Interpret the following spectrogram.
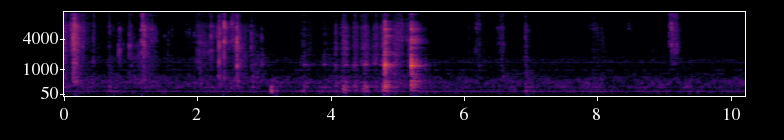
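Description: Dry, papery onion skin being peeled and torn off by hand, with crackly rustles and small taps of the onion and skin pieces on a ceramic plate. The crackling is busiest in the first few seconds and again around five seconds in, then thins out to occasional clicks.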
